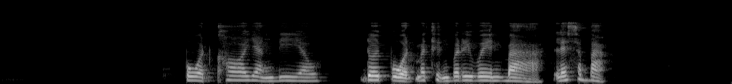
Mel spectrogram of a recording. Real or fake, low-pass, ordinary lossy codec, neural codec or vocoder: real; 7.2 kHz; none; none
